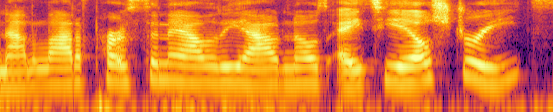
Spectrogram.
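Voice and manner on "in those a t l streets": normal talking voice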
